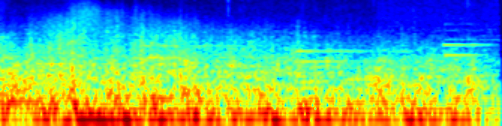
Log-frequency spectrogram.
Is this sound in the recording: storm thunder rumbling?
yes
